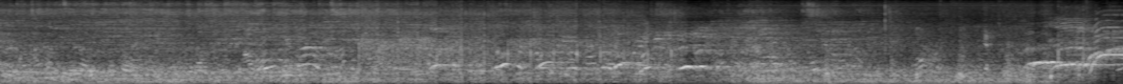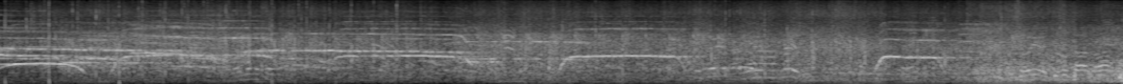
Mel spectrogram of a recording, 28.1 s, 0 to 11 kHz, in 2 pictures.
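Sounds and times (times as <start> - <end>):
crowd cheering and shouting: 12.8 - 28.0.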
